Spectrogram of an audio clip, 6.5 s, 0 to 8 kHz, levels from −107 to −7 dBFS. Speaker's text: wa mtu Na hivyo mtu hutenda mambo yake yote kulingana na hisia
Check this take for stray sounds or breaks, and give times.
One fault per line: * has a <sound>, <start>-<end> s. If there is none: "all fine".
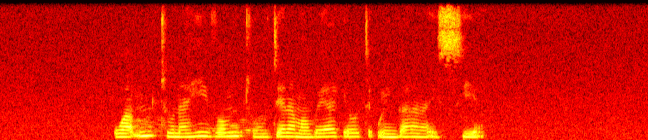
all fine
